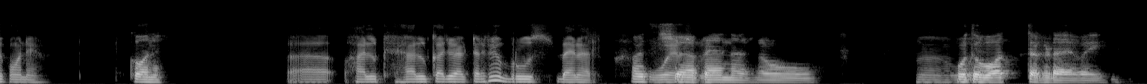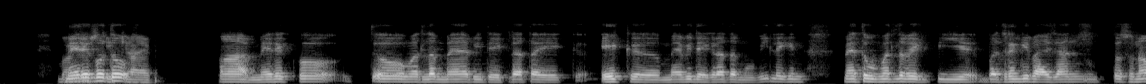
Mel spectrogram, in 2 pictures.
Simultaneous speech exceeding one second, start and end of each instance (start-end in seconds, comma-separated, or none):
none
